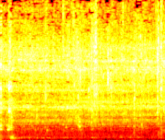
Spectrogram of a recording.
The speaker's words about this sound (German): Schön Hände waschen.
